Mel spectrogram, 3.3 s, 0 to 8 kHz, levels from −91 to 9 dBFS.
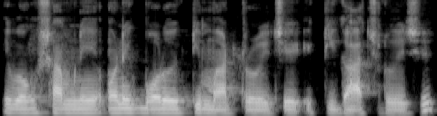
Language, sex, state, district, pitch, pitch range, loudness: Bengali, male, West Bengal, Malda, 100 Hz, 95-105 Hz, -18 LUFS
